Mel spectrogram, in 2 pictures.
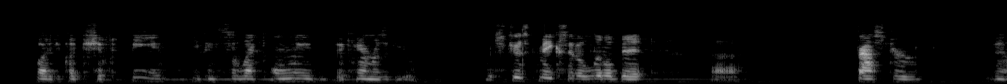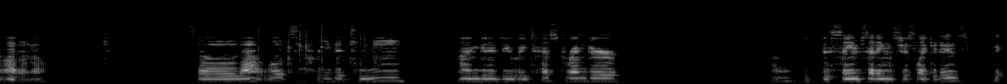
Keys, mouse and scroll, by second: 0.9 shift+b, 12.9 shift+z, 13.7 ctrl+s.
